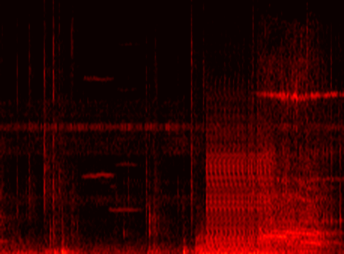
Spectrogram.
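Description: Tommy gun blasting in the retro shooter Blood: after scattered clicks and thuds, a loud, dense burst of rapid automatic fire takes over the last two seconds, close and unbroken.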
